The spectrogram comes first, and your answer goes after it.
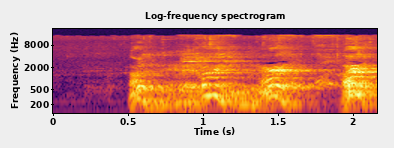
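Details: Blacky, a Great Dane puppy, playing with a toy dog, gives a drawn-out, rough bark-growl that runs for over a second, then a short second bark at the end.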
